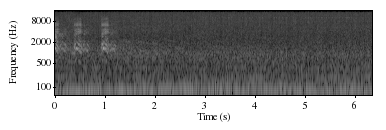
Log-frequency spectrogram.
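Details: Crow visitor, the last of the year, sounding cautious on October 13, 2013: a couple of coarse caws near the start, then only low steady background hum.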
